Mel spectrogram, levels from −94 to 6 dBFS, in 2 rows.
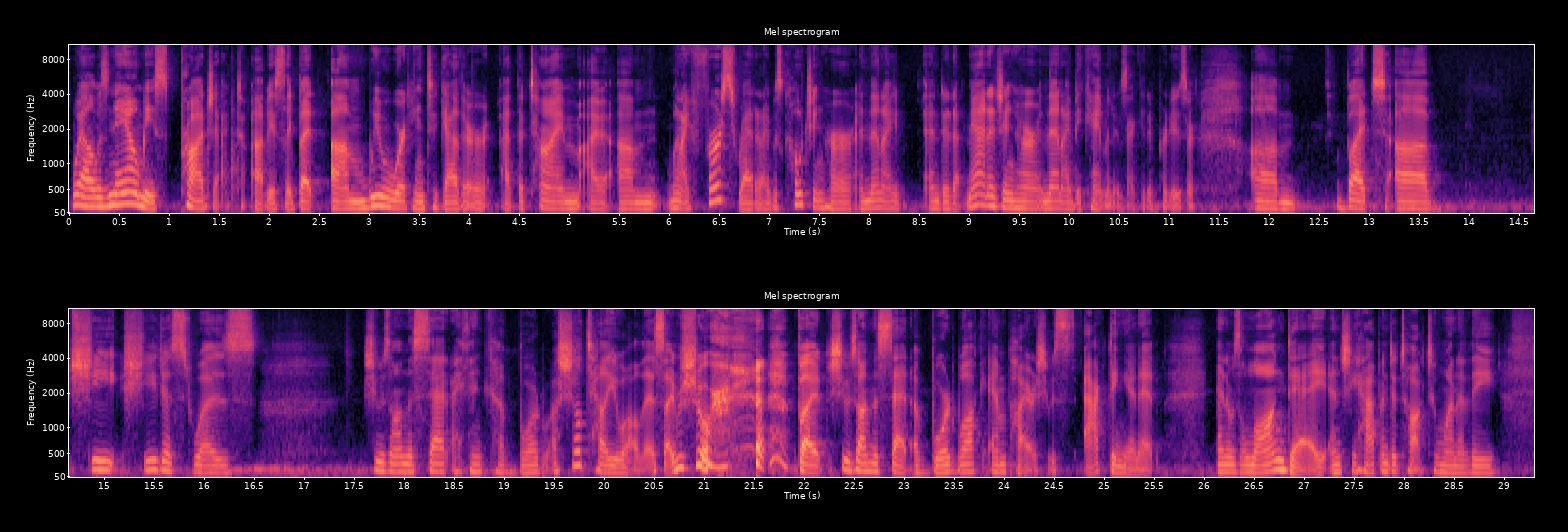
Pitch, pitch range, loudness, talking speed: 145 Hz, 130-170 Hz, -22 LUFS, 190 wpm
